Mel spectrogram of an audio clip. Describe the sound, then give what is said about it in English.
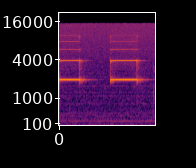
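Two steady electronic beeps, each about 0.4 seconds long and spaced a second apart, from a power wheelchair backing up in an apartment; the tone is high and clear with a faint hum underneath and no talking. “Did that make a noise? Yeah, when it turns on. And look, it's like if you want to back up, you go.”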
